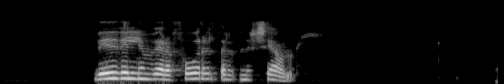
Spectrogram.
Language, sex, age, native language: Icelandic, female, 30-39, Icelandic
